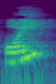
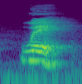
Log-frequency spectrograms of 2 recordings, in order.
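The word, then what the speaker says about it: ㅚ: "ㅝ", "ㅟ" "ㅢ" "ㅞ" and "ㅙ…™" But this one is not pronounced "oi", as the vowels it is composed from, We pronounce it "woe" Now let's check them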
